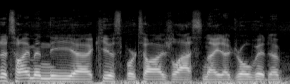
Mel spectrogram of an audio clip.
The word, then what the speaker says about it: Sportage: So I've got the 2025 Kia Sportage, as I say it. Some people say Sportage. I think it sounds better as a Sportage.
